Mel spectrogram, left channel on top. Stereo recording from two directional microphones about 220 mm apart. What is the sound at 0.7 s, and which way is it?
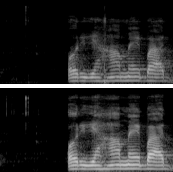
Speech, 30° right (ahead or behind).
